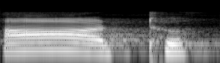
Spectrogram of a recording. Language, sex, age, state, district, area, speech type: Maithili, female, 30-45, Bihar, Saharsa, rural, read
